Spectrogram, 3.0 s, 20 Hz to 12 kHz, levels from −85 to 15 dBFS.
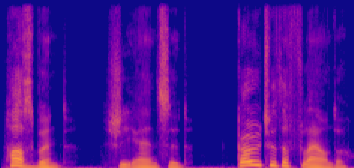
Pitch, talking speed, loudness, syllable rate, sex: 170 Hz, 140 wpm, -18 LUFS, 4.9 syllables/s, male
